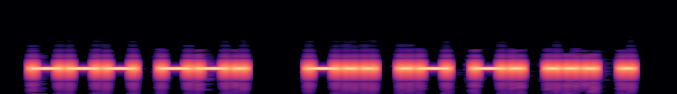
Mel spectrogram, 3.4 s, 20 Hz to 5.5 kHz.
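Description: Morse code, heard as a keyed tone, about 26 wpm, 600 Hz. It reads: OG DANSE
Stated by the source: High-speed (QRQ) Morse at 26 wpm.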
